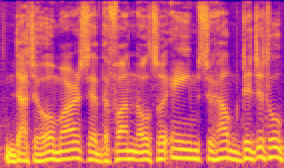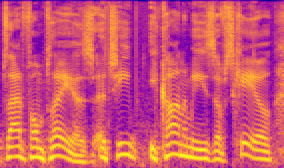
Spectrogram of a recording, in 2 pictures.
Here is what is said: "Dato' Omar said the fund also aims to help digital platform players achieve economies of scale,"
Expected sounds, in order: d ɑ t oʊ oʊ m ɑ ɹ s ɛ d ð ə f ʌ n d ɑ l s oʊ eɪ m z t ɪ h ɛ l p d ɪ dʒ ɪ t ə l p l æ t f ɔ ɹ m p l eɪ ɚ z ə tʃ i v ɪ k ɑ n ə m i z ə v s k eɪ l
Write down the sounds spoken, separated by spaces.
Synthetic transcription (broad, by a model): d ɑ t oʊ oʊ m ɑ ɹ s ɛ d ð ə f ʌ n d ɑ l s oʊ eɪ m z t ɪ h ɛ l p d ɪ dʒ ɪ t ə l p l æ t f ɔ ɹ m p l eɪ ɚ z ə tʃ i v ɪ k ɑ n ə m i z ə v s k eɪ l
